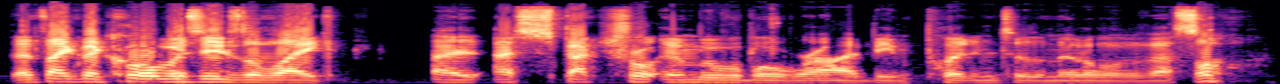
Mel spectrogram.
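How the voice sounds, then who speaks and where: A man's voice: on the low side, steady tone, quick pace, dry recording, faint music behind. A man with a New York accent chatting casually and informally as a player in a tabletop game. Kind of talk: casual group game chat.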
